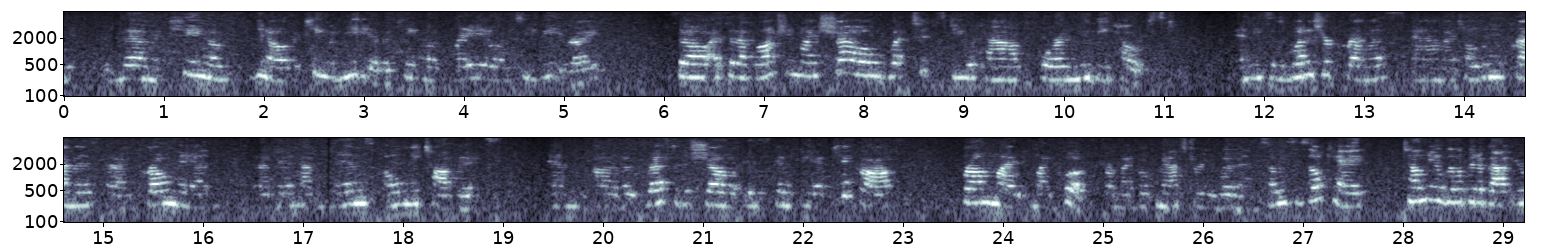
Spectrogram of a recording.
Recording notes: Sorry about the audio quality.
